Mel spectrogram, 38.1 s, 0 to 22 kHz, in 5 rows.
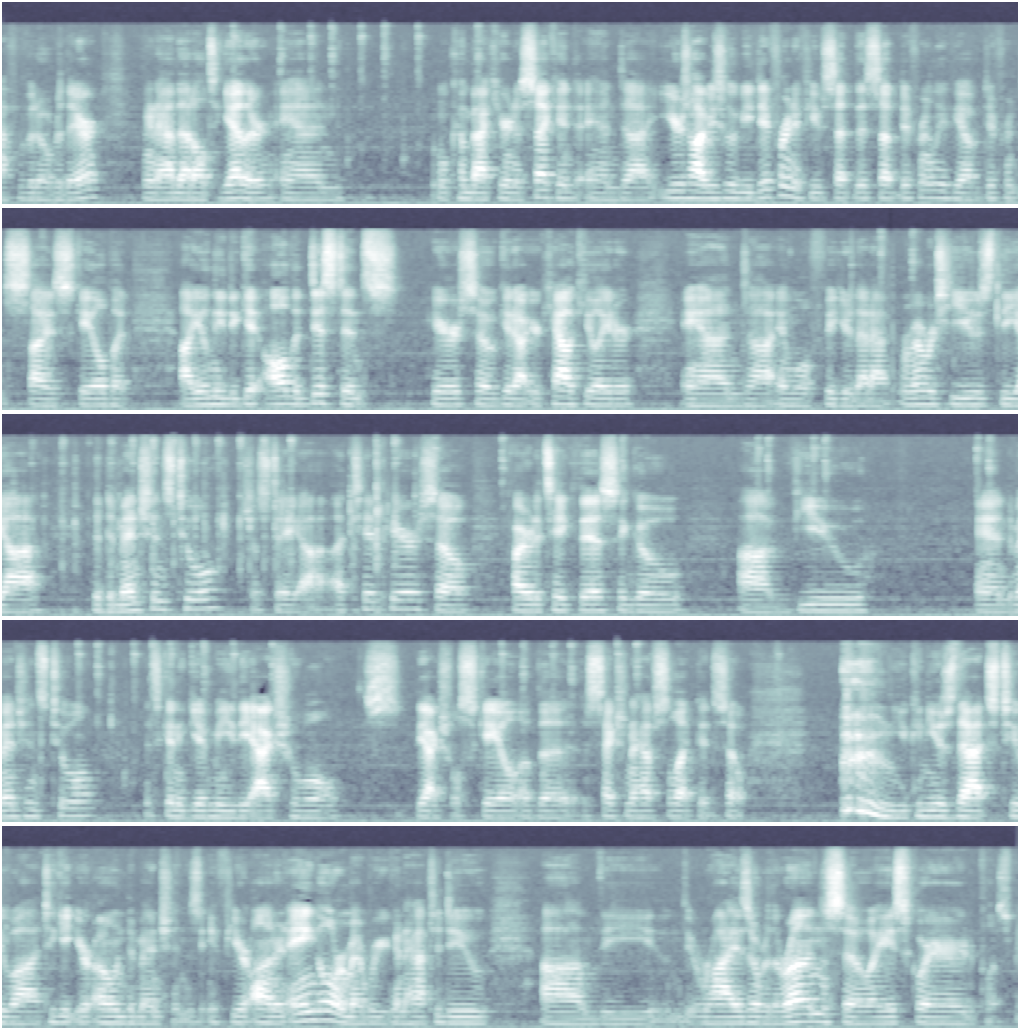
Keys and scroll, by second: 14.6 z, 15.1 super+z, 15.3 super+z, 15.5 super+z, 15.6 super+z, 15.8 super+z, 16.0 super+z, 16.1 super+z, 16.3 super+z, 16.5 super+z, 16.6 super+z, 16.7 super+z, 17.1 super+z, 17.8 shift+z.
